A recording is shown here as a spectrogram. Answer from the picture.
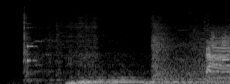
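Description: Cartoon car engine sound effect: a short high tone at the start, then the engine starting and running with a steady low rumble.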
